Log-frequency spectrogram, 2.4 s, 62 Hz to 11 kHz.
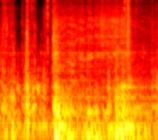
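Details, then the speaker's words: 1978 Chevy C10 with a 350 and Turbo 400, fitted with a 4.3 starter: brisk, even cranking whirr with strong low thumps, no dragging; starter spins the engine fast and healthy. "he put a 4.3 starter on this 350 and man it just whizzes the motor it sounds good it's not slow and uh it does a good job"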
